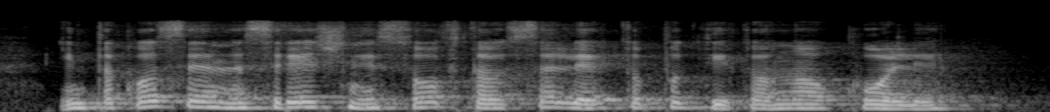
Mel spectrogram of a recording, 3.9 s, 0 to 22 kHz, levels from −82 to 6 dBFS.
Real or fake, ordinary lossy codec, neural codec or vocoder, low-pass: fake; none; vocoder, 44.1 kHz, 128 mel bands, Pupu-Vocoder; 9.9 kHz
